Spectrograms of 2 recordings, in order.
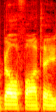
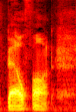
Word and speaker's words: Bellefonte: me some stuff from Bellefonte. I said it correctly, Kate? I always say Bellefonte or Belafonte. She's like, it's Bellefonte.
